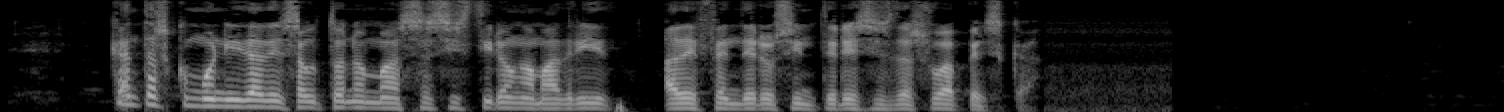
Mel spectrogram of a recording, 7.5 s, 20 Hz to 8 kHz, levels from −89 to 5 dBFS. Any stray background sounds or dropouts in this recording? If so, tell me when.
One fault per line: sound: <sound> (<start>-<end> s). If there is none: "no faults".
no faults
